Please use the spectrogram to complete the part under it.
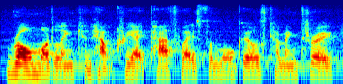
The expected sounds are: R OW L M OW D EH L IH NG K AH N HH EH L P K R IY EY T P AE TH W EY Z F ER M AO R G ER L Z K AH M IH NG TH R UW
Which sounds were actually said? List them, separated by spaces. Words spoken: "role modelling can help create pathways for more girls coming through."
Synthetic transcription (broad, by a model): R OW L M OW D L IH NG K AH N HH EH L P K R IY EY T P AE TH W EY Z F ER M AO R G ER L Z K AH M IH NG TH R UW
